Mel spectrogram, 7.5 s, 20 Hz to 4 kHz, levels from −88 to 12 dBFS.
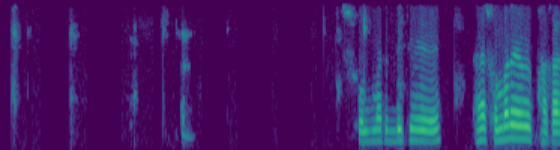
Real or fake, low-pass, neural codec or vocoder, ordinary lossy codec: real; 3.6 kHz; none; none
